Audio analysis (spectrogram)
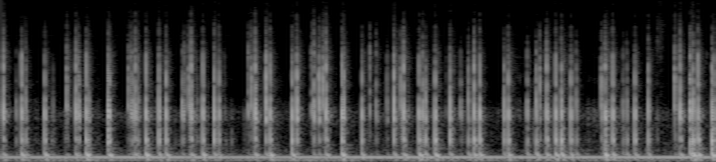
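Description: Long acrylic nails tap rapidly on the lid of a giant UNO cardboard box lying flat. The taps are short, dry and hollow, with bright clicky tops and no ring. A steady low hum runs underneath throughout.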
